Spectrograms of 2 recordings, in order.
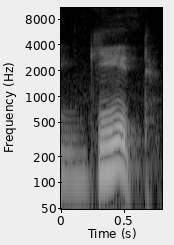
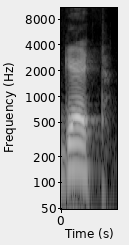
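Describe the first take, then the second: First: The vowel is a long 'ay' glide. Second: The vowel is short and clipped. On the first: This is how it should be said. The speaker calls it right. "जबकि उनको बोलना चाहिए गेट" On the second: This is how the village children say it. The speaker calls it wrong. "वो ये word का उच्चारण करते हैं गेट"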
